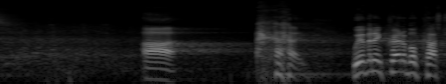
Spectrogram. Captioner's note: audience laughing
